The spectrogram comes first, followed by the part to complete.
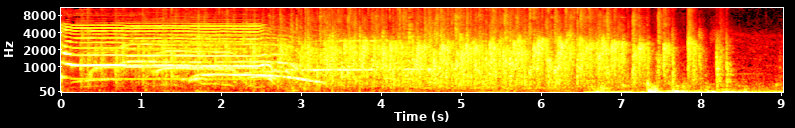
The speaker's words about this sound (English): This man's doing great things. Give him a round of applause.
